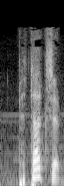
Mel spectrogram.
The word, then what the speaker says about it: Patuxent: Okay, my new station is, tough to pronounce word, Patowix River? Patuxent River is pretty sweet and things are going pretty well, though my interest in WoW has wavered as of late.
